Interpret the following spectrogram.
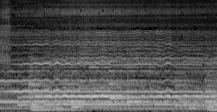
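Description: A woman singing a long held note with vibrato into a microphone, accompanied by a grand piano playing sustained chords; the piano's bass shifts to a new chord about half a second in.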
